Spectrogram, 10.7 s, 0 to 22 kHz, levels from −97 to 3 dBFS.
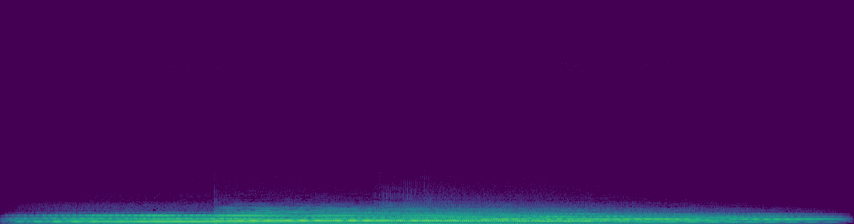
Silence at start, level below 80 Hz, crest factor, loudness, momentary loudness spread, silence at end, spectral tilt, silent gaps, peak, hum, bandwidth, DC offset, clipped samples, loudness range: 0.2 s; -46 dBFS; 14 dB; -28 LUFS; 12 LU; 0.15 s; -13 dB/octave; none; -14 dBFS; none; 2.2 kHz; under 0.1%; under 0.1%; 5 LU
